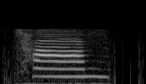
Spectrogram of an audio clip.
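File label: "caan1", Cantonese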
